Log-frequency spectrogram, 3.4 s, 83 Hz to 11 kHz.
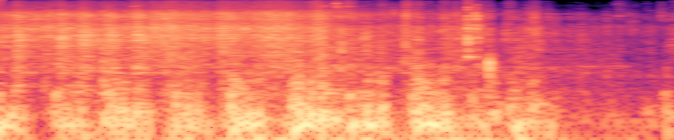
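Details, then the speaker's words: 1989 Chevrolet S10 Blazer, oil pump suspected not working: rapid cranking at about three beats per second, then the engine catches roughly and settles; hard start, cause unknown. "yeah it's trying to start but I just wanted to run it"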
